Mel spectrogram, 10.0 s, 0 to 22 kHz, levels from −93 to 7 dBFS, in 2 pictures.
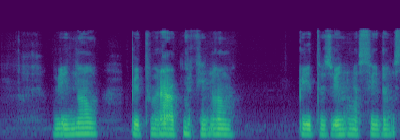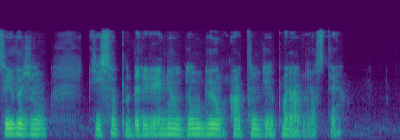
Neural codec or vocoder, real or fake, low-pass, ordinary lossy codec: autoencoder, 22.05 kHz, a latent of 192 numbers a frame, VITS, trained on one speaker; fake; 9.9 kHz; MP3, 96 kbps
